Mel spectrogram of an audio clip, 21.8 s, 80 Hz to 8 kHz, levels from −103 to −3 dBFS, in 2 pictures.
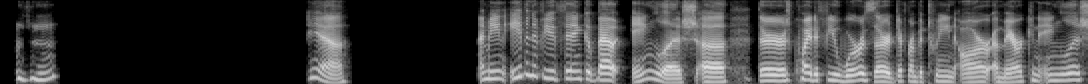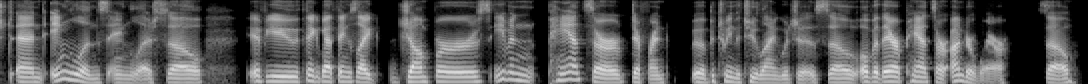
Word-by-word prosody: Mhm. 265 +2 -6 2.5
Yeah. 205 - +1 1.3
I 235 - +1
mean, 265 +1 0
even 370 +4 -1
if 365 -3 -5
you 280 -2 -1
think 270 0 -1
about 230 -2 +6
English, 165 - +1
uh, 165 -1 +6 0.3
there's 200 +1 +5
quite 240 -3 +3
a - - +4
few 215 0 -3
words 205 +3 +1
that 175 0 +3
are 170 - +7
different 185 0 -3
between 180 +1 -5
our 165 +2 +1
American 175 +7 +1
English 215 +3 -3
t - - -11
and 160 -2 +2
England's 205 - -1
English. 135 -2 -5
So, 140 -2 0 0.4
if 190 - -2
you 175 -1 +3
think 190 +1 -1
about 175 -1 +3
things 170 -1 -2
like 150 -3 +1
jumpers, 170 +1 +1
even 225 -5 -4
pants 235 -2 -1
are 140 -3 +3
different, 135 -3 -2 0.3
uh, 150 - +1
between 190 -4 -6
the 140 - -6
2 160 -2 -4
languages. 130 -1 -4
So 145 -1 0
over 170 -1 +2
there, 170 0 +6
pants 170 -3 -1
are - - 0
underwear. - - -2 0.3
So - - -1
175 Hz, 140 wpm, -23 LUFS, 155-225 Hz, 2.5 s, are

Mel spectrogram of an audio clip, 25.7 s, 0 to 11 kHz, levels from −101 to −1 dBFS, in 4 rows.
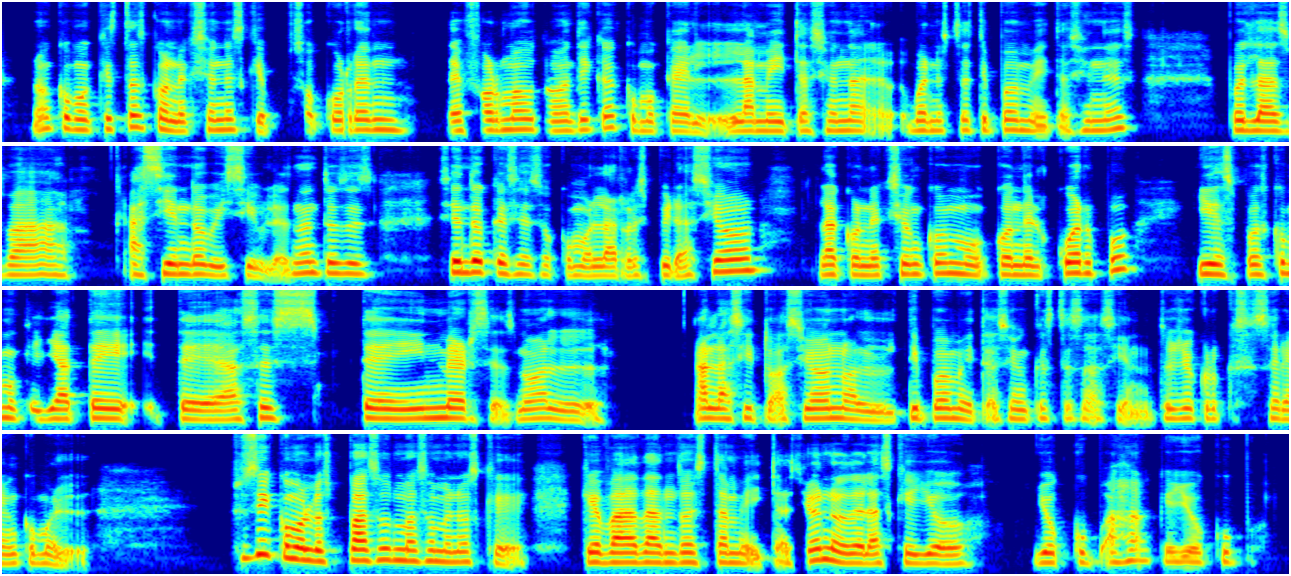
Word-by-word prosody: ¿no?, 220 - -3
como 205 -4 +1
que 215 - -2
estas 250 +4 +1
conexiones 200 0 0
que - - -4
pues - - -20
ocurren 200 -1 -2
de 185 - +1
forma 195 +2 +1
automática, 200 +3 -2
como 180 -5 -5
que 180 -1 -1
la 165 +3 -1
meditación, 185 +1 -2
ah 185 - -4
bueno, 190 0 -1
este 195 +1 -7
tipo 200 +1 -3
de - - -1
meditaciones, 190 +5 -4 0.4
pues, 195 - +1
las 180 -2 +3
va 180 0 0 0.3
haciendo 195 +1 +2
visibles, 175 +3 -4
¿no?, 210 - 0
entonces, 205 -3 0 0.3
siento 230 0 +7
que 210 - +3
es 195 - -7
eso, 180 -1 -6
como 165 -1 -4
la 165 0 +1
respiración, 180 +10 +1 0.3
la 190 +1 +4
conexión 180 +2 0
como 205 -3 0
con 185 -1 +2
el 175 - -1
cuerpo, 215 +6 +3 0.3
y 200 - +4
después 190 0 -1
como 200 -2 0
que 170 - -5
ya 180 -1 +3
te 190 - +2 0.2
te 170 -2 +2
haces 185 +3 -1 0.2
te 190 -2 +4
inmerses, 190 0 +2
¿no?, 180 +1 0
al 170 -4 -3 0.4
a 195 - +6
la 190 -1 +2
situación 190 0 0
o - - 0
al 155 -4 -3
tipo 195 0 0
de - - +3
meditación 180 +1 -3
que - - -8
estés - - -11
haciendo, - - -8
entonces, 185 - -5
yo 190 - -1
creo 185 - -6
que - - -23
ese - - -10
serían 175 -3 -3
como 175 0 -4
el - - -8 0.7
pues, 270 - -4
sí, 345 - +7
como 265 -4 +7
los 210 -2 +4
pasos 225 +2 +6
más 215 -1 +1
o - - +2
menos 200 0 -1
que - - -4 0.2
que 195 - +4
va 190 0 +8
dando 190 0 +4
esta 190 0 0
meditación, 225 +5 +1
o 200 - +5
de 180 - +5
las 170 0 +1
que 175 -2 -1
yo 170 -1 +1 0.3
yo 185 0 +3
ocupo 190 0 -7
ajá, 110 - -2
que 100 - -5
yo 100 - 0
ocupo. 190 - -10
190 Hz, 225 wpm, -22 LUFS, 180-200 Hz, 0.7 s, va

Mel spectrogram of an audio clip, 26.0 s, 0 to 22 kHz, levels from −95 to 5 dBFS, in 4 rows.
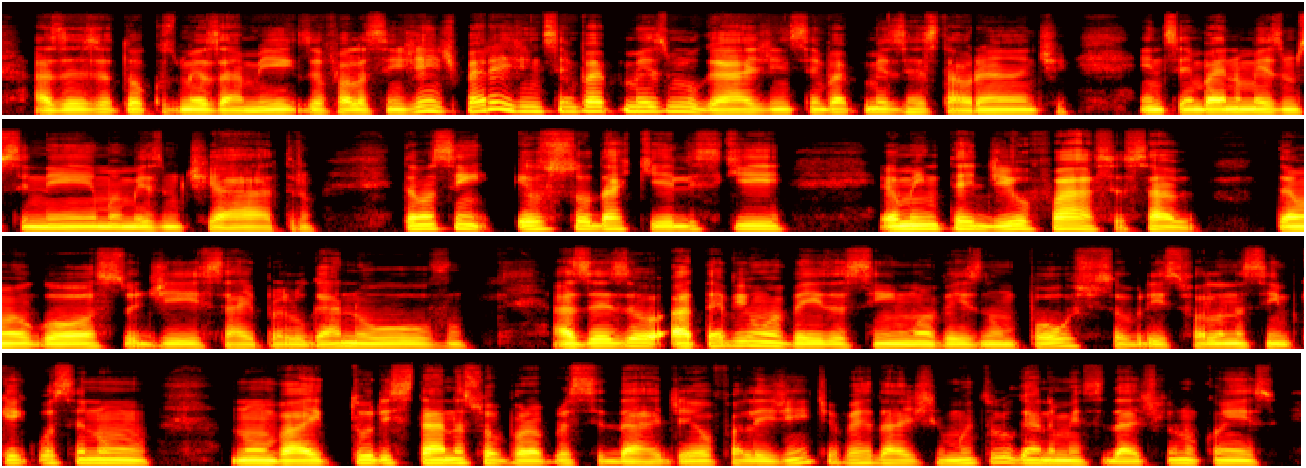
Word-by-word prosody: às 95 - 0
vezes 110 0 +1
eu 120 - -2
estou 115 - -1
com - - -20
os - - -12
meus 110 -2 +3
amigos, 100 +2 +1
eu 110 - 0
falo 105 +1 +1
assim: 105 +1 -2
"Gente, 165 +6 -1
espera 160 +6 -1
aí 230 - +1
a - - +1
gente 155 -2 -3
sempre 155 +1 -1
vai 160 - +3
para - - -6
o - - 0
mesmo 160 0 -1
lugar, 110 -5 +2
a 110 - -2
gente 110 +1 -2
sempre 115 0 -2
vai - - -3
para - - -12
o - - 0
mesmo 115 -2 -2
restaurante, 105 0 -1 0.3
a - - -3
gente 105 - +3
sempre 110 0 +2
vai 110 0 +6
no 115 - +4
mesmo 115 -1 +2
cinema, 100 0 +1
mesmo 100 0 +1
teatro.". 100 +1 -3 0.4
Então 135 +1 +3
assim, 140 0 -1
eu 125 +1 +2
sou 135 0 -2
daqueles 125 -3 -1
que 125 -2 -1 0.5
eu 115 - +5
me 130 - +8
entedio 135 -1 +2
fácil, 130 -2 +2
sabe. 105 -4 0 0.4
Então 110 +2 +4
eu 115 -1 +3
gosto 105 +1 +2
de 105 +1 -2
sair 100 0 -4
para 95 - -7
lugar 95 +2 -1
novo, 105 -2 -1 0.4
às - - +3
vezes 120 +1 +2
eu 130 - +5
até 115 +4 +5
vi 145 - -2
uma 140 -4 +1
vez 105 -2 +1
assim, 100 +1 -1
uma 95 0 +2
vez 95 0 -2
em 95 - 0
um 95 0 0
post 120 +6 -3
sobre 95 -1 -4
isso 95 +1 -6
falando 110 0 +1
assim: 105 -2 -3
"Por - - -24
que 125 0 -3
que - - -42
você 135 0 -4
não 125 -4 0 0.4
não 115 -1 +4
vai 110 0 +5
turistar 125 -1 +2
na 130 - +1
sua 125 -3 -3
própria 105 +1 0
cidade?". 90 -6 -2
Aí 95 - 0
eu 100 0 -1
falei: 105 -3 -2
"Gente, 135 - -5
é - - -8
verdade, 120 -5 -3
tem 110 - -8
muito 125 +6 -3
lugar 130 -6 -2
na 115 - 0
minha 110 -1 +1
cidade 95 -1 -2
que - - -12
eu - - -3
não 120 -2 -2
conheço.". 110 -2 -2
110 Hz, 235 wpm, -23 LUFS, 100-125 Hz, 0.5 s, me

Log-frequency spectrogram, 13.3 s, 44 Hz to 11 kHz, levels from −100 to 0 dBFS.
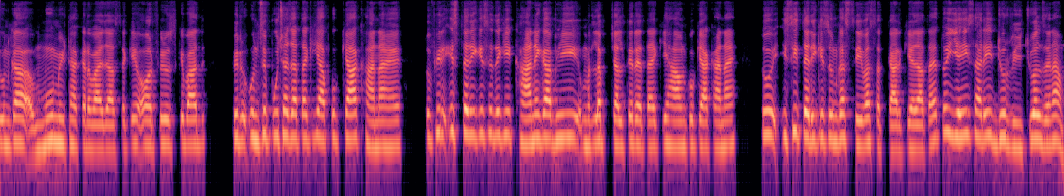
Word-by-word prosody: उनका 190 +1 +2
मुँह 185 +7 -1
मीठा 190 -1 -1
करवाया 170 -2 +1
जा 165 0 +1
सके 180 +3 -8
और 185 -1 0
फिर 195 - 0
उसके 190 +1 -5
बाद, 190 0 +2 0.3
फिर 220 -1 -1
उनसे 230 +3 -1
पूछा 235 0 +1
जाता 225 -1 +2
है - - -3
कि 225 +2 -5
आपको 215 +1 +1
क्या 215 +1 +4
खाना 180 -5 -1
है, 180 +1 -2 0.3
तो 225 - -4
फिर 260 +2 -3
इस 270 +2 -5
तरीके 245 -1 +3
से 250 +1 -5
देखिए 240 0 -1
खाने 205 +2 +2
का 220 -1 +6
भी 225 -1 -1
मतलब 195 +2 0
चलते 190 +1 0
रहता 185 -2 +1
है 180 - +1
कि 195 +2 -6
हाँ 180 -1 +2
उनको 180 +1 -4
क्या 180 0 +2
खाना 180 0 -1
है, 190 +1 -3 0.3
तो 245 0 +2
इसी 250 +4 -2
तरीके 225 -2 +4
से 220 +1 -1
उनका 220 +1 +1
सेवा-सत्कार 185 -6 -1
किया 170 +1 -1
जाता 165 +4 +1
है, 215 - 0
तो 265 +4 -3
यही 235 -1 +2
सारी 230 0 +1
जो - - +4
रिचुअल्स 190 +3 +1
हैं 190 - 0
ना, 210 -3 +1
200 Hz, 250 wpm, -22 LUFS, 185-225 Hz, 0.3 s, का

